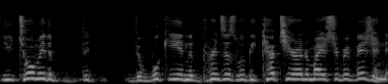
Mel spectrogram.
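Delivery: high, whiny voice, drawn out and put-upon.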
